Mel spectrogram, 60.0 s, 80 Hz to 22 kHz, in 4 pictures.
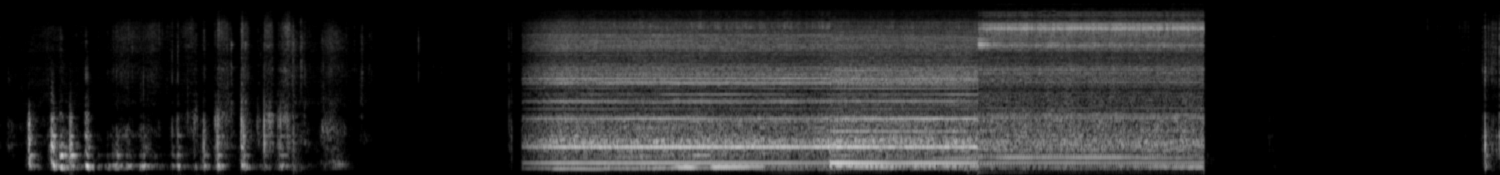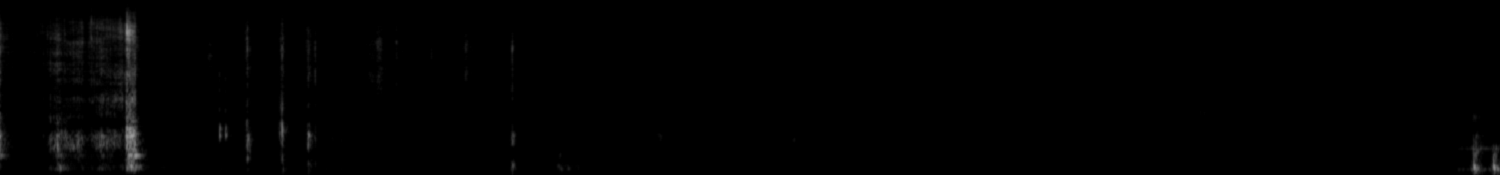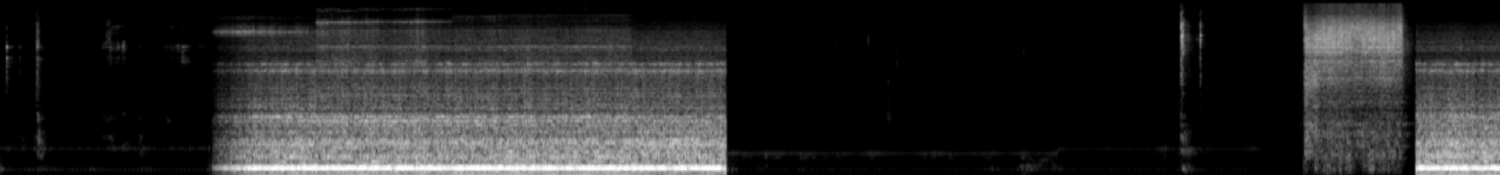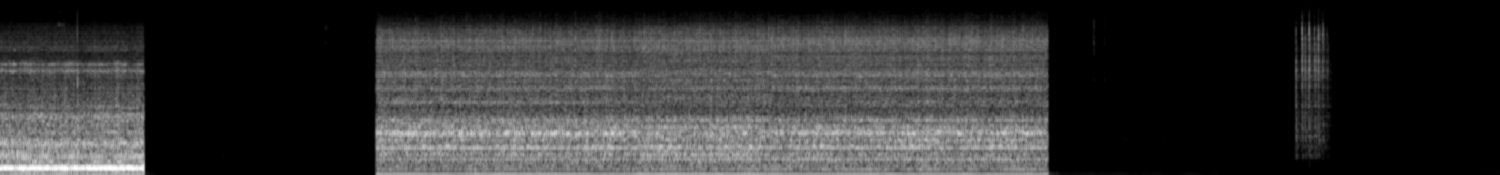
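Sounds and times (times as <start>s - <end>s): electric motor humming: 5.2s - 12.1s, 32.2s - 37.3s, 44.2s - 46.4s, 48.8s - 55.5s
short loud hiss: 43.0s - 44.2s.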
